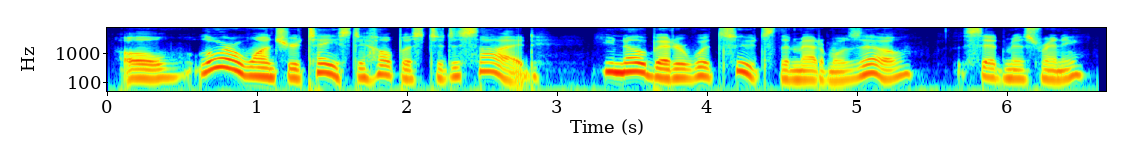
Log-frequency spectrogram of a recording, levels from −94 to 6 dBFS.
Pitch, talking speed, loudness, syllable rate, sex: 170 Hz, 180 wpm, -17 LUFS, 5.2 syllables/s, female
